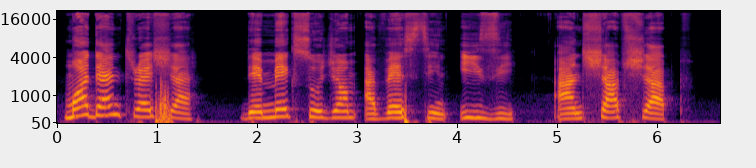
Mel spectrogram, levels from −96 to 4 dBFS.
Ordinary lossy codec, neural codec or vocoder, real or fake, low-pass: none; vocoder, 48 kHz, 128 mel bands, Vocos; fake; none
